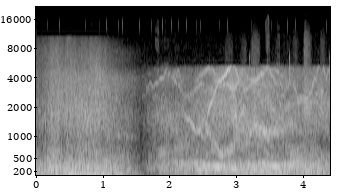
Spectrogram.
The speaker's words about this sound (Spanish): viene el agua, ¿escuchas? ya está.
